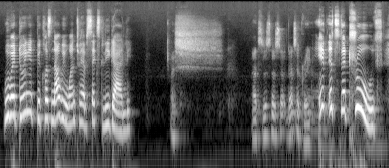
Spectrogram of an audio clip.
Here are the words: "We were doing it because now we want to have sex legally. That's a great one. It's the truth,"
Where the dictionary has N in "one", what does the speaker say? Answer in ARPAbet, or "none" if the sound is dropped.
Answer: none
